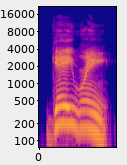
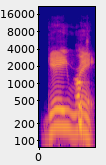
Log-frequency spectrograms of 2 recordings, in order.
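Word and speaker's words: Gallrein: last name to pronounce so I just explained just gay rain gay rain that's how you see his name am I saying it wrong the I pronounce it gay rain so just imagine a bunch of Dave Rubin's uh falling from the sky and that's uh this guy's name Ed Gay Rain easiest way to pronounce his name.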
